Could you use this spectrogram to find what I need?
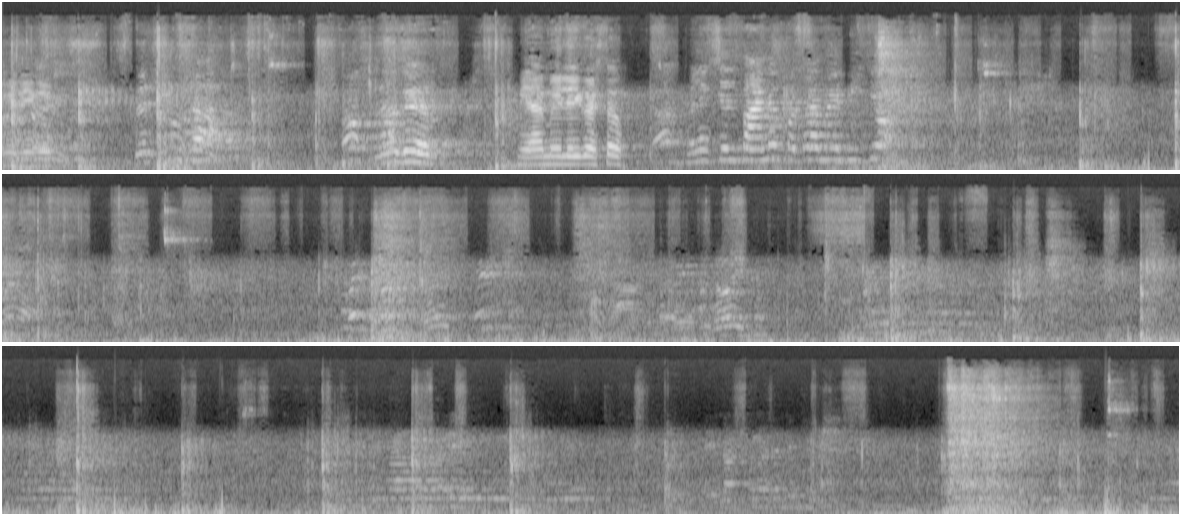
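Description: A basketball bounces on hard ground outdoors.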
